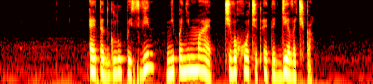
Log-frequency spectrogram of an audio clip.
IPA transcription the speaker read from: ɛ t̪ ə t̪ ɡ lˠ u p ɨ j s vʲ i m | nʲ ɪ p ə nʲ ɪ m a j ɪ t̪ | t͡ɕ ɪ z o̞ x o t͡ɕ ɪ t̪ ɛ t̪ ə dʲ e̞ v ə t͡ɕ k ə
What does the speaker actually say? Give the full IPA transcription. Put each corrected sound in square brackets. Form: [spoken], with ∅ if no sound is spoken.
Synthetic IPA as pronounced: ɛ t̪ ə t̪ ɡ lˠ u p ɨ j s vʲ i [n] | nʲ ɪ p ə nʲ ɪ m a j ɪ t̪ | t͡ɕ ɪ [v] o̞ x o t͡ɕ ɪ t̪ ɛ t̪ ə dʲ e̞ v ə t͡ɕ k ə

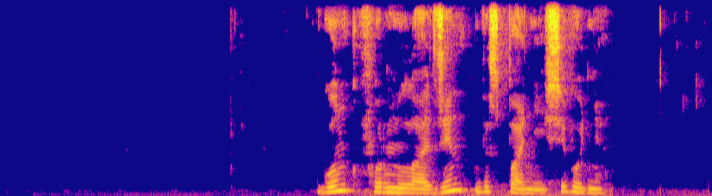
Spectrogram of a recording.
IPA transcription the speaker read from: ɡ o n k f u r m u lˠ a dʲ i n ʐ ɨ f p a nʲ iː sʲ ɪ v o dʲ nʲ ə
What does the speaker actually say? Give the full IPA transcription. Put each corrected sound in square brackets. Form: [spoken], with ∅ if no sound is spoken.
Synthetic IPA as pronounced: ɡ o n k f [o] r m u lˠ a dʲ i n [v] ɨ [s] p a nʲ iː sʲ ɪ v o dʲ nʲ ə

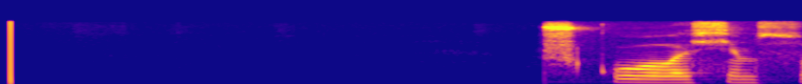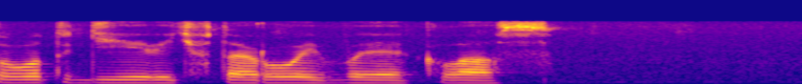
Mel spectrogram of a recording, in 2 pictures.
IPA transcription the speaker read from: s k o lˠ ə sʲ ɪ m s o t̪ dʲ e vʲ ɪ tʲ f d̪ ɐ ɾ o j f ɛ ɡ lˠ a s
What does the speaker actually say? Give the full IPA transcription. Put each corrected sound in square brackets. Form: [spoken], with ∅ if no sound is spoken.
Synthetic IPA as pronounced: [ʂ] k o lˠ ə sʲ ɪ m s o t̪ dʲ e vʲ ɪ tʲ f [t̪] ɐ ɾ o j [v] ɛ [k] lˠ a s

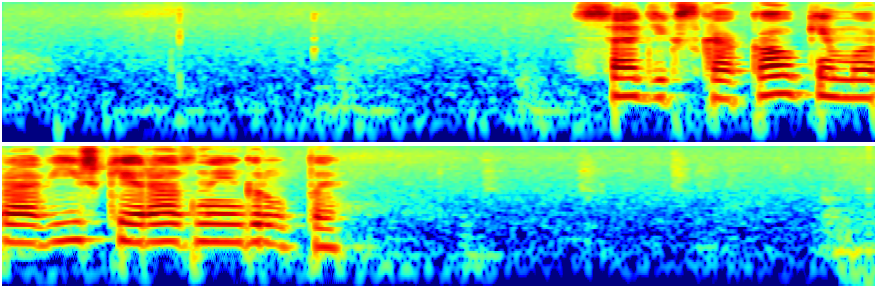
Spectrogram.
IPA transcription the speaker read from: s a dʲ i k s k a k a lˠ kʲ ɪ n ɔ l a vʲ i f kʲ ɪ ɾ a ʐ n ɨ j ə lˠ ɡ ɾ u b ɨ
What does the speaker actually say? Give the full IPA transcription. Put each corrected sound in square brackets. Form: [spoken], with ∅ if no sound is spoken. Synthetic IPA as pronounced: s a dʲ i k s k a k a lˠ kʲ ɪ [m] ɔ [ɾ] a vʲ i [ʂ] kʲ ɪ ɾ a [z] n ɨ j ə [∅] ɡ ɾ u [p] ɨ

